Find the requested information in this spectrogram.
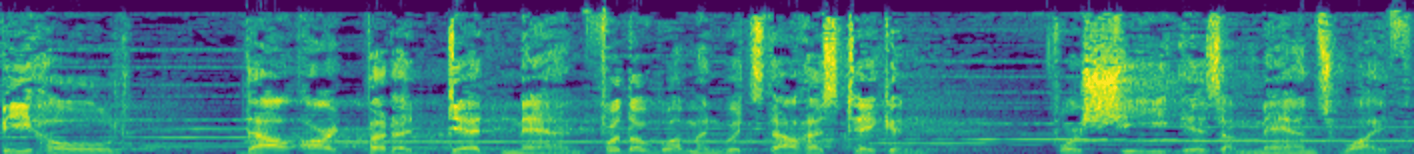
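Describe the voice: Over clear music in the background, a man uses a put-on character voice at a fairly low pitch, with vocal fry, big pitch swings and a fairly slow pace.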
